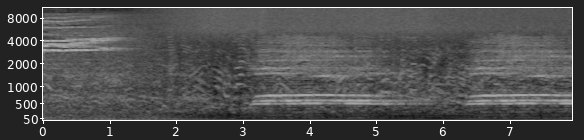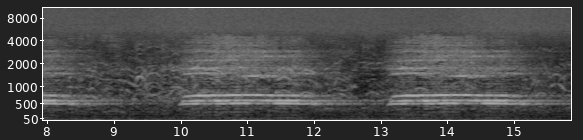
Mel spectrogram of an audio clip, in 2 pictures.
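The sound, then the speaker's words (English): Four long train whistle blasts, signaling a train in distress, sound in a steady rhythm, each lasting about two seconds with short gaps between, loud and harmonically rich over a low rumbling background. “Four long train whistle blasts means it's a train in distress.”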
